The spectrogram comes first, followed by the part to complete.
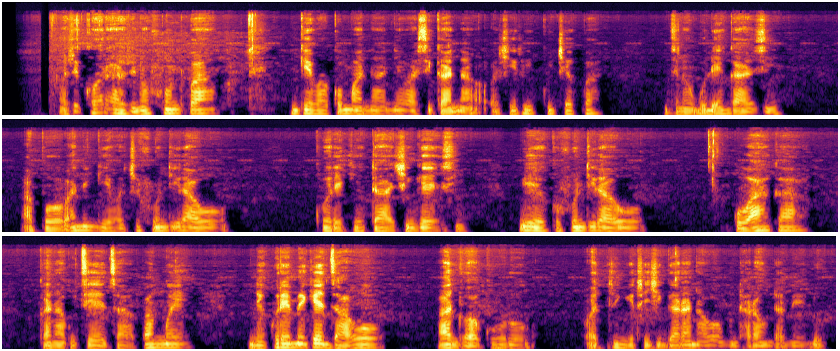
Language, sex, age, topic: Ndau, female, 18-24, education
